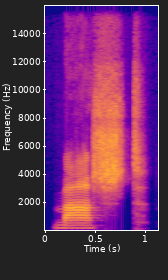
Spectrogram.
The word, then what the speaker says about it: mashed: close close yes mashed notice the pronunciation with a t mashed mashed mashed mashed potato mashed potato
